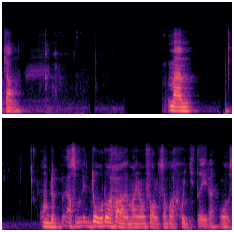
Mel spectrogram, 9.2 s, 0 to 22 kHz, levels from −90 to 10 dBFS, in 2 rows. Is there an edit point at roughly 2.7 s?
no; 0 cuts

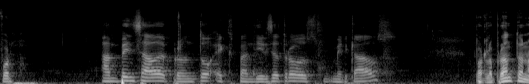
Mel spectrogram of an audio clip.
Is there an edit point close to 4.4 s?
no; 0 cuts

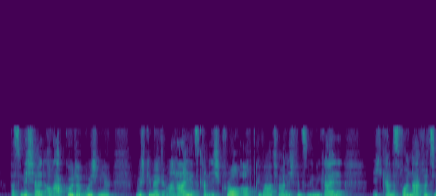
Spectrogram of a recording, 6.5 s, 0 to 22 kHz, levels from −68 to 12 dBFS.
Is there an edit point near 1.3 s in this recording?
no; 0 cuts

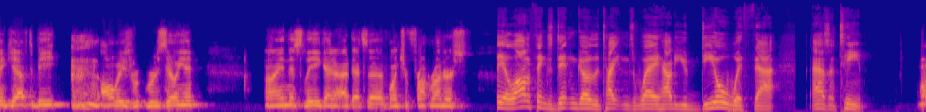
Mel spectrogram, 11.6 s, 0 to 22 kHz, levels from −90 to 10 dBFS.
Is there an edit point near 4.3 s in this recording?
yes; 2 cuts; at 4.3 s, 6.2 s

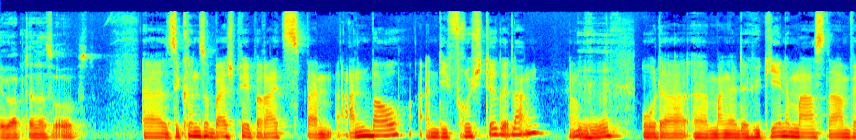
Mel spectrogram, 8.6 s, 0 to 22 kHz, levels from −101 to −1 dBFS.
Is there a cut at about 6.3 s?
yes; 1 cut; at 6.3 s

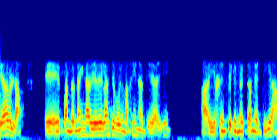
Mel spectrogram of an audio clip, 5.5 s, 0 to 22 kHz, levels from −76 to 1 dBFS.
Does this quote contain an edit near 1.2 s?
no; 1 cut; at 3.9 s

